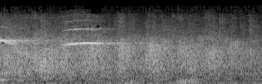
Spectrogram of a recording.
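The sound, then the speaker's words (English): Church audience applauding as a speaker comes up to the front, a full, steady round of clapping that swells slightly around the first second, then eases off a little toward the end. “I used to be a part of a church that never applauded for anything. It's really nice to be a part of one that applauds.”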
